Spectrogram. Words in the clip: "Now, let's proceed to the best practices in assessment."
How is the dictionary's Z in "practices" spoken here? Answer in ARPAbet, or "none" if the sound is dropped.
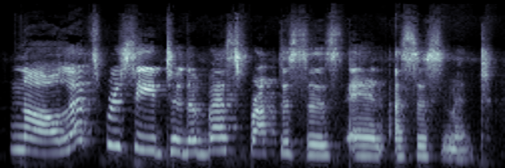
Z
